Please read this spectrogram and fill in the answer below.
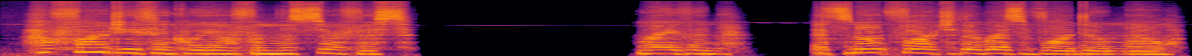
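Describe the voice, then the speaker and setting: A woman voicing a calm, devoted, disembodied female guide in a video game, speaking softly and precisely as she supports a pilot on missions. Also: medium pitch, slightly rough, distant mic. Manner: measured, precise, earnest. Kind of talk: video game voice acting, tactical briefings.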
